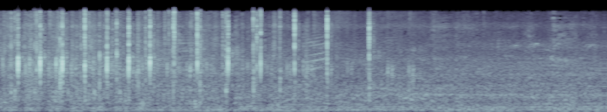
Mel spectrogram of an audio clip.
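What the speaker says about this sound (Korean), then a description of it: "여러분 따뜻한 박수로 맞아주십시오." An audience claps in welcome at a formal event, a dense clatter of hand claps with sharp individual claps standing out at first, then settling into a steadier, softer patter.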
